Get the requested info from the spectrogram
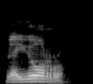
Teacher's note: ra harfi cezimle öncesindeki harf üstten bağlandığı için ra harfi burada kalın okunacak.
